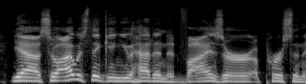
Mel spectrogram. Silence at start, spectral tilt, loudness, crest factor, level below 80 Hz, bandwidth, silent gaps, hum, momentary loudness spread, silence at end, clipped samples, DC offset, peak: 0.1 s; -5.5 dB/octave; -21 LUFS; 16 dB; -62 dBFS; 15.5 kHz; none; none; 6 LU; 0 s; under 0.1%; under 0.1%; -4 dBFS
